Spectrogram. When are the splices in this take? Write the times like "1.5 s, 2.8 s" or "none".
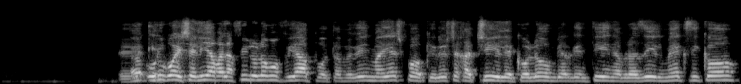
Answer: none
